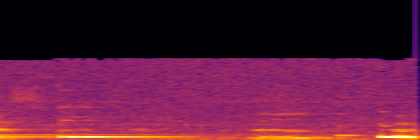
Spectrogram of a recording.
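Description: A bell rung twice, about a third of a second in and again near the end, each stroke a clear single tone that fades away.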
